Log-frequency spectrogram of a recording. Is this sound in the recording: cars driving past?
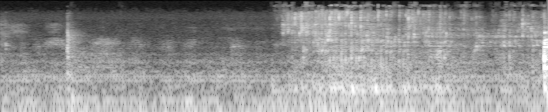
no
